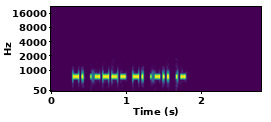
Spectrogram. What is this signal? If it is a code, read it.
Morse code, heard as a keyed tone, about 41 wpm, 700 Hz. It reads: N1NLA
